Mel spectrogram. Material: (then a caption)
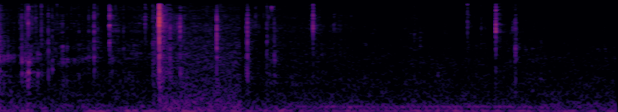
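Soap. A metal blade scrapes the surface of a solid light green bar of soap, the same bar throughout. The result is eight quiet, short, crisp scratching clicks that are bright and high, with almost no low end. One stroke near the start is noticeably louder than the rest.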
